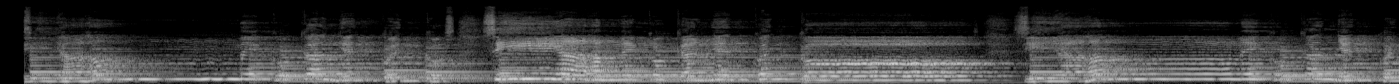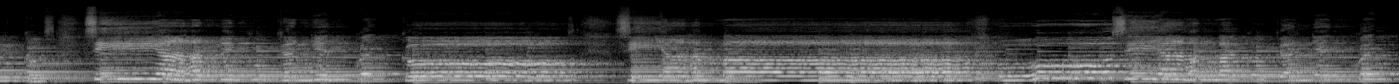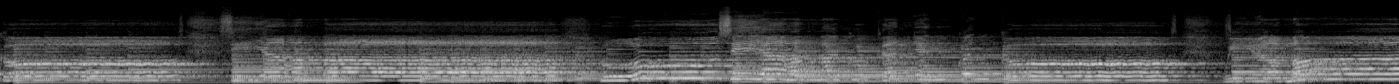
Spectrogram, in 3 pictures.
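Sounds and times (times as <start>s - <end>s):
soprano singing: 0.2s - 41.9s.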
